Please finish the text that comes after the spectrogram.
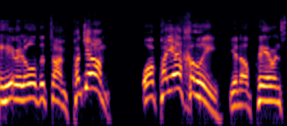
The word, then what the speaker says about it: Padyom: Is that how you pronounce it? No, not Padyom. Padyom.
